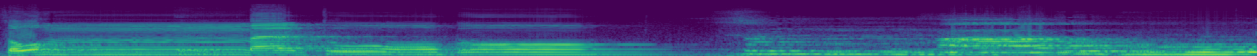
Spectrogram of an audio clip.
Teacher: mim yang bertasydid itu gunnah, ditahan dulu.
